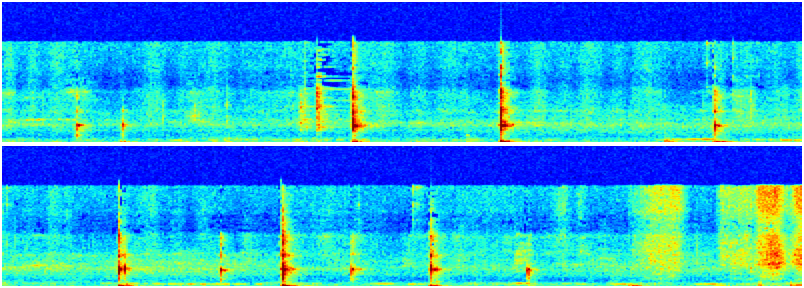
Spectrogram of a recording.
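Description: Wooden rolling pin rolled back and forth over pasta dough on a floured countertop, giving sharp clicks or knocks about once a second as it changes direction.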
